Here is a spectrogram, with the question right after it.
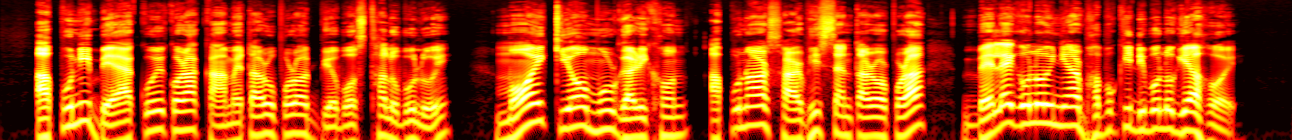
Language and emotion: Assamese, disgusted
